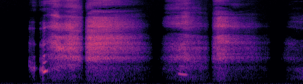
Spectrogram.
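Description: A drawn-out yawn: two long breathy exhalations, each opening with a brief voiced catch, followed by a short final breath. No talking.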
